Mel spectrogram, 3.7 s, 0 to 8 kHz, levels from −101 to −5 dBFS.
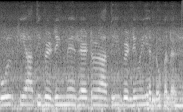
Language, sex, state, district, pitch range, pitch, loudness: Hindi, female, Uttar Pradesh, Varanasi, 195-205 Hz, 200 Hz, -14 LUFS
